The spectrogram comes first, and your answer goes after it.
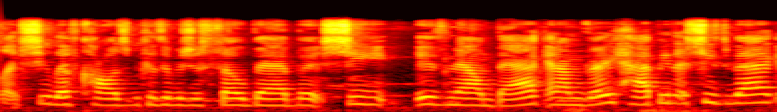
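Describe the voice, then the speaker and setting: Young female student podcaster, casual solo monologue from a dorm room, chatty and filler-heavy. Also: mid-range voice. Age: young adult.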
